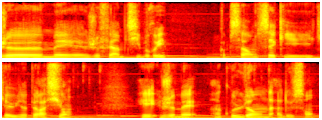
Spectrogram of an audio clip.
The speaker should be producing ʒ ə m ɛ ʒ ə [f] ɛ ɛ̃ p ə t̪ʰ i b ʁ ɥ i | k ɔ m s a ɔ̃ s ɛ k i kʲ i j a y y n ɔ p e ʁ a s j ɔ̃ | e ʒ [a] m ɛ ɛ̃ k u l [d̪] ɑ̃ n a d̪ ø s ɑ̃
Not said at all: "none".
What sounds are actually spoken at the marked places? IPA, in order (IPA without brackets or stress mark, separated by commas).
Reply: f, ə, d̪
